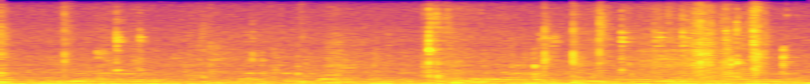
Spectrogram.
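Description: Quiet chewing of chocolate candy, with a few faint scattered clicks and low voices in the background.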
